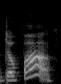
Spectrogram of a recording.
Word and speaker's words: Dauphin: I think that video I did, people are like, "Oh, that's how you pronounce the episode title." It's like, yeah, it's the Dauphin.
